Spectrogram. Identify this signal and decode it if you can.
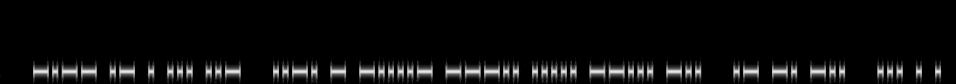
Morse code, heard as a keyed tone, about 25 wpm, 600 Hz. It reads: YAESU FT-857D AND SEE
